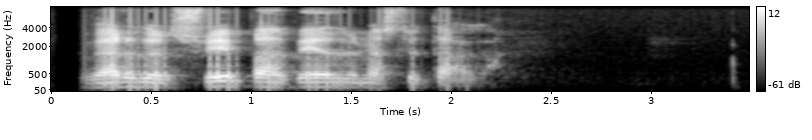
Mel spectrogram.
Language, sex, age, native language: Icelandic, male, 60-69, Icelandic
